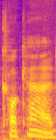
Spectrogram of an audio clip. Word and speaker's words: cockade: white coad or cockade I think coad is the pronunciation required by the Rhymes in the poem which of course is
